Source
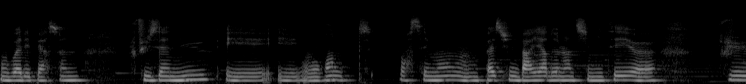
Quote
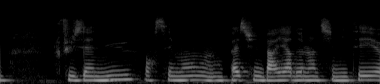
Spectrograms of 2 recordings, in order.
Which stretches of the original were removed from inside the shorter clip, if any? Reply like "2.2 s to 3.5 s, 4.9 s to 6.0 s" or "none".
2.2 s to 4.0 s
